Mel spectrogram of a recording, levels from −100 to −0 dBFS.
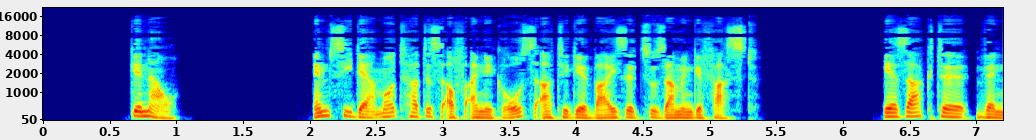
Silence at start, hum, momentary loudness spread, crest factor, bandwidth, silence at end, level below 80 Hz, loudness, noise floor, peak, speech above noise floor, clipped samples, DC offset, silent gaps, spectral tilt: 0.65 s; none; 7 LU; 18 dB; 14.5 kHz; 0 s; -46 dBFS; -21 LUFS; under -90 dBFS; -4 dBFS; over 70 dB; under 0.1%; under 0.1%; 1.14-1.91 s, 5.43-6.19 s; -7 dB/octave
